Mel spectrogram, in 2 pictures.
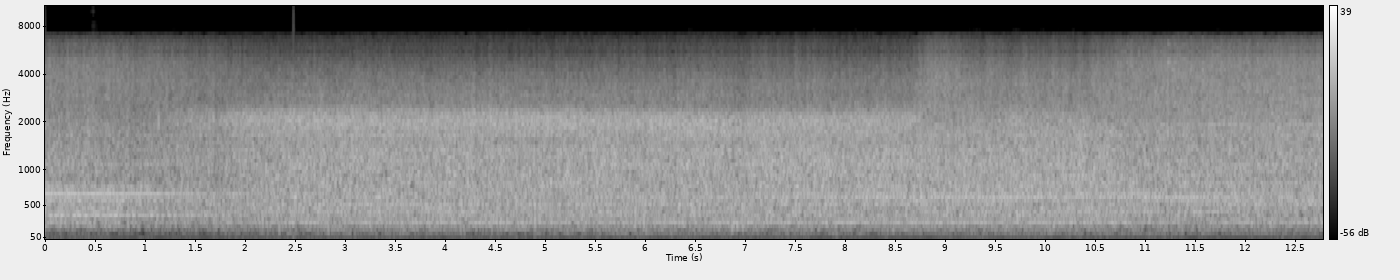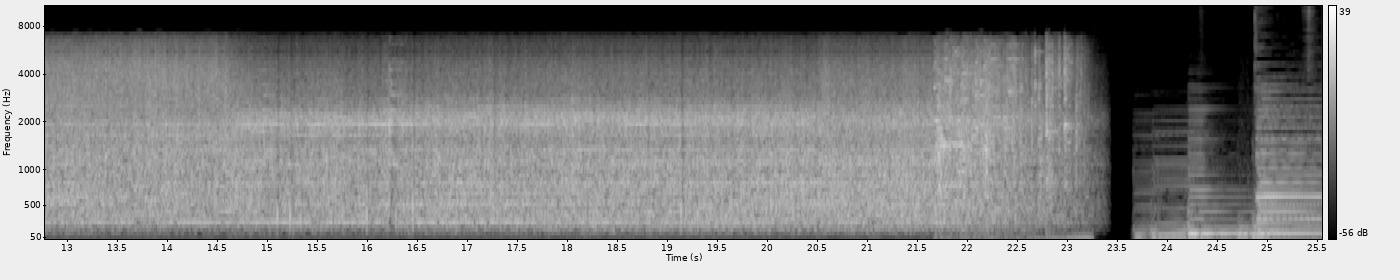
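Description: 1987 Mori Seiki SL-5A CNC lathe running with its spindle turning in the low gear range at 300 rpm: a steady mechanical whir and hiss with a faint whine. It cuts off sharply about a second before the end.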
